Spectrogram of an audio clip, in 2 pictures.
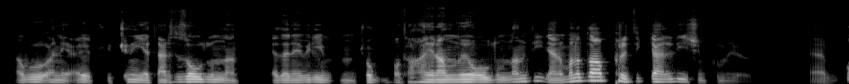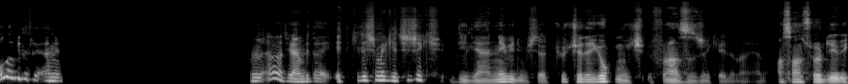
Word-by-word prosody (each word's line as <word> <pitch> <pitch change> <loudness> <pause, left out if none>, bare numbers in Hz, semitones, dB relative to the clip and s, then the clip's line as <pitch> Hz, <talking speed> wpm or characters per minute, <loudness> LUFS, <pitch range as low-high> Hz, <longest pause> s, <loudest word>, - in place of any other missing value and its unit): A, 100 - -5
bu, 115 -1 +2
hani, 105 -2 -4
evet, 105 -2 -1
Türkçenin 105 +3 -5
yetersiz 100 +3 -2
olduğundan 110 -7 +3 0.3
ya 95 - -6
da, 100 - +1
ne 100 0 -2
bileyim, 105 -2 -2
ımm, 95 -2 -13
çok 105 -2 -3
Batı 95 +3 -13
hayranlığı 110 +1 +5
olduğundan 110 +5 +2
değil 165 -3 -9
yani 100 +1 -1
bana 160 +4 +3
daha 175 -1 +8
pratik 140 -3 0
geldiği 125 0 +1
için 95 -3 -8
kullanıyorum. 80 -6 -25 0.6
Ya, 70 - -16 0.2
bu - - 0
olabilir 280 -7 +1
yani. 165 -1 -1 1.9
Hı, 160 -1 -2
evet, 260 - -1
yani, 130 -3 +2
bir 135 - -6
de 145 - -8
etkileşime 185 +9 0
geçecek 195 +3 -2
dil, 100 -3 -8
yani, 95 +2 -4
ne 120 +1 +4
bileyim, 95 -8 -3
işte, 80 - -7
Türkçede 115 +6 -2
yok 130 +4 +4
mu 100 -4 -4
hiç 85 - 0
Fransızca 95 -4 -1
kelime, 75 -4 -18
yani? - - -25
Asansör 110 -1 +2
diye 105 -1 +5
bir 100 - 0
110 Hz, 175 wpm, -25 LUFS, 100-130 Hz, 1.9 s, daha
